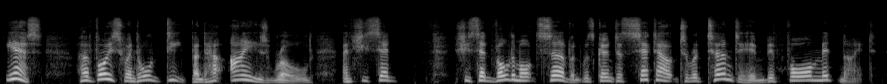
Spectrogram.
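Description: An earnest teenage boy wizard from an audiobook, acted out by a man. The voice sits high and swings widely, with an agitated, insistent edge, recorded very dry. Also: big pitch swings, moderate pace, no room sound. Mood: anxious, urgent. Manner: agitated, insistent, hesitant in places. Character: earnest, troubled teenage schoolboy wizard, male. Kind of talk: audiobook character voice.

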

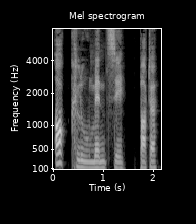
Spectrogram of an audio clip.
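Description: A man narrating a storybook puts on a sneering male professor with a waspish, cutting manner. He speaks with quiet contempt and leans delicately on his words, in a very dry, close sound. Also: medium pitch, very animated, measured pace, dry recording, pitched above the performer's own voice.

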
